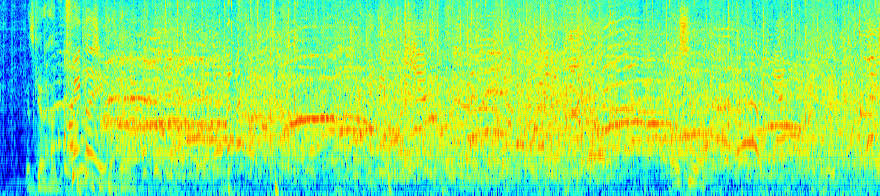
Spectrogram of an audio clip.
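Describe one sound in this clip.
A studio audience cheers and screams loudly.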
